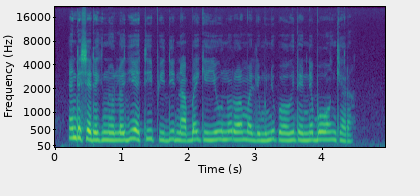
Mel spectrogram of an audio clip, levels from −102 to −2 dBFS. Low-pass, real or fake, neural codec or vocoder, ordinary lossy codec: none; real; none; none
